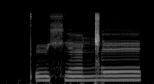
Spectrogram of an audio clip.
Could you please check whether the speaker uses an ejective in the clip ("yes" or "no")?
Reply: yes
